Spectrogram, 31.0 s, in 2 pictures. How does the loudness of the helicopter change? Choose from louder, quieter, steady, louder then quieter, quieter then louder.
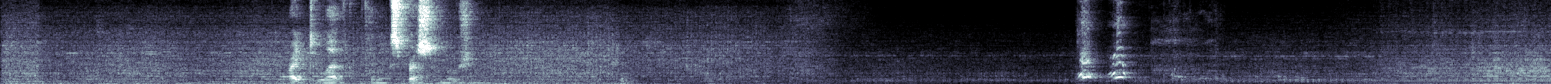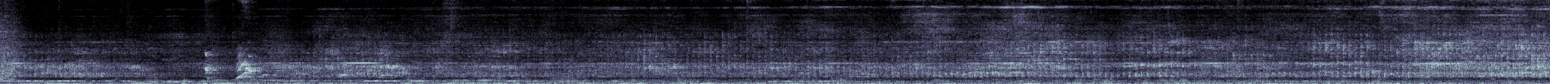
quieter then louder.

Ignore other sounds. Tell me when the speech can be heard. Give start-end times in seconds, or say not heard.
2.9-4.9.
